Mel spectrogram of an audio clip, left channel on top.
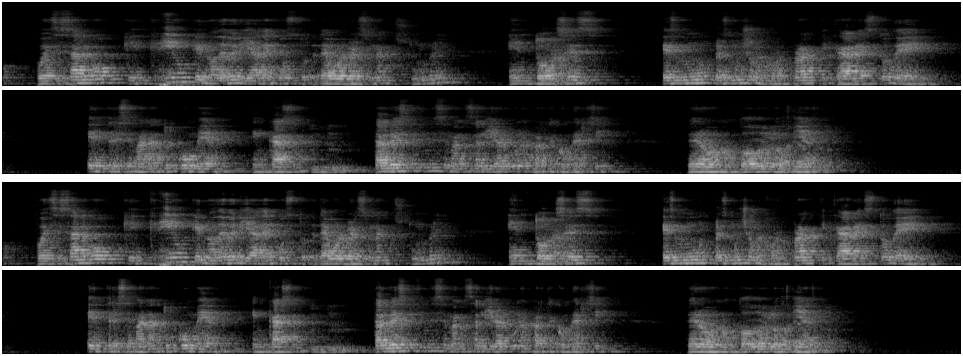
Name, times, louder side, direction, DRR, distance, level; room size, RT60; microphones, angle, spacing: voice 1, 0.3-4.4 5.1-5.9 6.6-9.2 10.4-11.8 12.1-12.6 13.3-15.6 16.4-17.7, equal, 35° right, -3 dB, 2.3 m, -28 dB
voice 2, 5.4-5.8 12.7-13.0 17.0-17.9, equal, 15° left, -5 dB, 2.1 m, -36 dB
12.5 x 4.8 x 5.8 m, 0.95 s
head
